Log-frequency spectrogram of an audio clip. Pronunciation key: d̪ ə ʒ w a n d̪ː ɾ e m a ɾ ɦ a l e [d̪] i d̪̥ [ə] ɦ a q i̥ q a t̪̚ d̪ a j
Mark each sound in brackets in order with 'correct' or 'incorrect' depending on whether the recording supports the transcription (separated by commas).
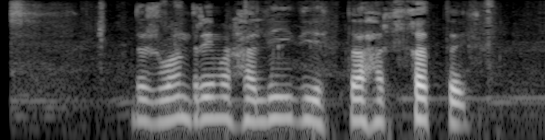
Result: correct, incorrect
